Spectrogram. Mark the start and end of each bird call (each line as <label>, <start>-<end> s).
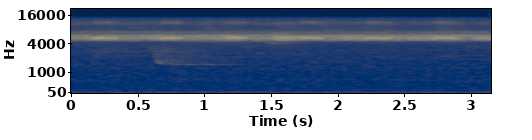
Screaming Piha (Lipaugus vociferans), 0.0-1.6 s
Piratic Flycatcher (Legatus leucophaius), 0.0-3.1 s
